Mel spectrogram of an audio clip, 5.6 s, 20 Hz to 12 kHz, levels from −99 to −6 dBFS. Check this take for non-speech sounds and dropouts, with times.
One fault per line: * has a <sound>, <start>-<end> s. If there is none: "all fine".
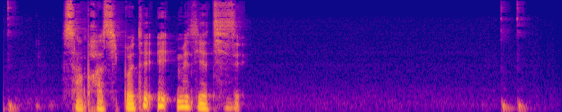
all fine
